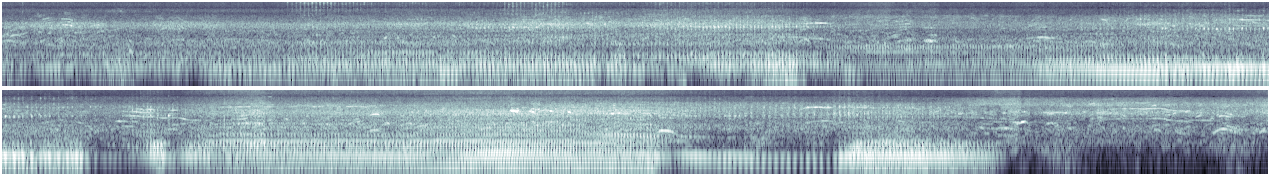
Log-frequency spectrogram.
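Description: Linhai quad bike (ATV) engine running as it drives over the sand. It grows loud as it passes close, and its note rises and falls several times before fading near the end, with crowd voices behind.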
